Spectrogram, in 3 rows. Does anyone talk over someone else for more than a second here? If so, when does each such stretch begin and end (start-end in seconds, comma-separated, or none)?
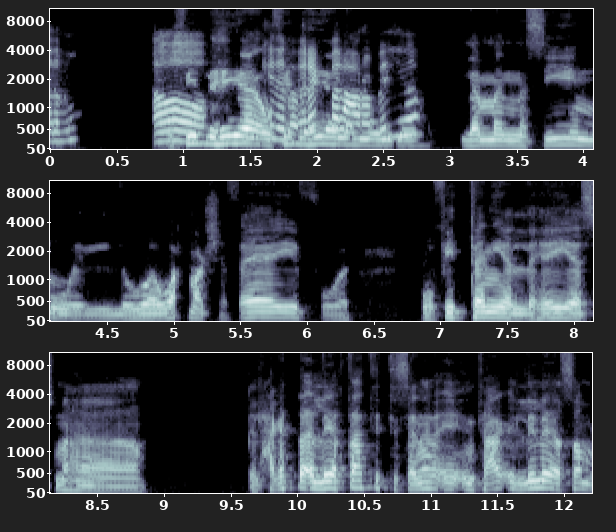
0.9-2.8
